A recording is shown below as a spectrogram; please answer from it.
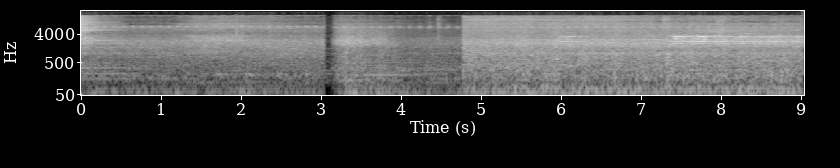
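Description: A local commuter train arrives at a station in Pune with a loud, continuous rumble and clatter of wheels on rails, close by and growing heavier midway.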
